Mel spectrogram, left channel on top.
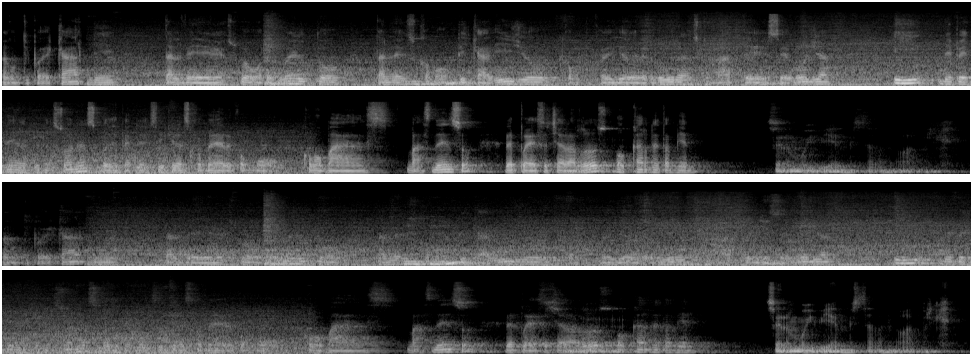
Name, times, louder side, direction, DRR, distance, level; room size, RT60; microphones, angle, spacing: voice 1, 0.0-1.3 1.6-16.7, left 6 dB, 75° left, 11 dB, 0.3 m, -25 dB
sound 1, 0.8-12.8, equal, 10° right, 1.6 m, -30 dB
voice 2, 4.0-4.6 7.5-7.8 15.3-16.0 17.3-19.2, right 3 dB, 65° right, 8 dB, 0.5 m, -27 dB
7.2 x 4.1 x 3.5 m, 0.95 s
head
